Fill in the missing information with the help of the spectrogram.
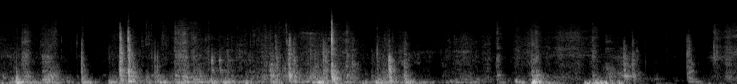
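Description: Irregular knocks and thumps with rustling from someone moving about a small aluminium boat and handling its mooring rope. The heaviest thumps come about a second in, at three seconds and past five seconds.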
